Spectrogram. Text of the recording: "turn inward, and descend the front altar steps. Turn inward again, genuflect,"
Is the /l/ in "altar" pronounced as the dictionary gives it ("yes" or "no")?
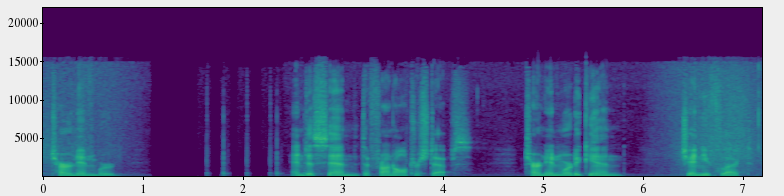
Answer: yes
